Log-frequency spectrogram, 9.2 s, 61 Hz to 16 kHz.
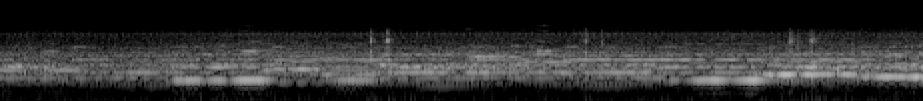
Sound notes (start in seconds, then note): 5.8 projector clicking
